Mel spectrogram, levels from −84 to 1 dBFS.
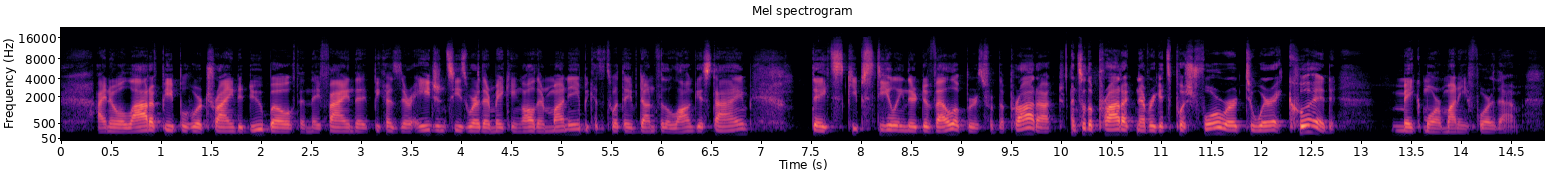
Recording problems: thin; somewhat; fading below 350 Hz

